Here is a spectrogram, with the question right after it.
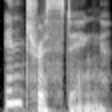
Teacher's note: with a tight smile and a falling tone. In British understatement, interesting can mean not ideal.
